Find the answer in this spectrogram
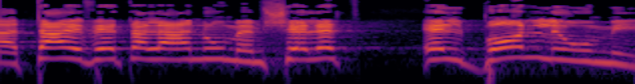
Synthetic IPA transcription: at̪aevet̪alanumemʃelet | elbo̞nleumi

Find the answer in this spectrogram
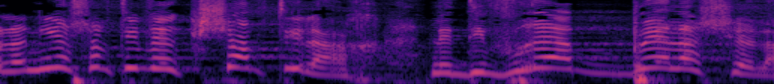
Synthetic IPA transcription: lanijaʃavt̪iveːkʃavt̪ilaχle̞d̪ivʁe̞jhabe̞laʃela

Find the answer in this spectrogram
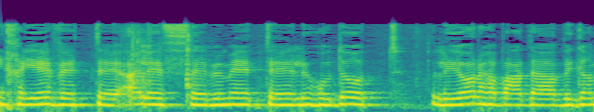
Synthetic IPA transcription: iχajevet̪ʔa̰lefbeːmet̪leɦod̪ot̪ | lejoɾɦabaʕd̪aveɡa

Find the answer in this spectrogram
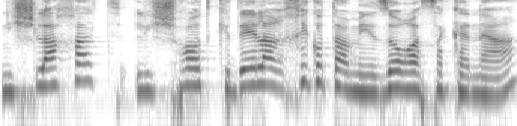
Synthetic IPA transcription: niʃlaχatliʃho̞tke̞de̞jleaʁχiko̞tamːiezo̞ʁasakana

